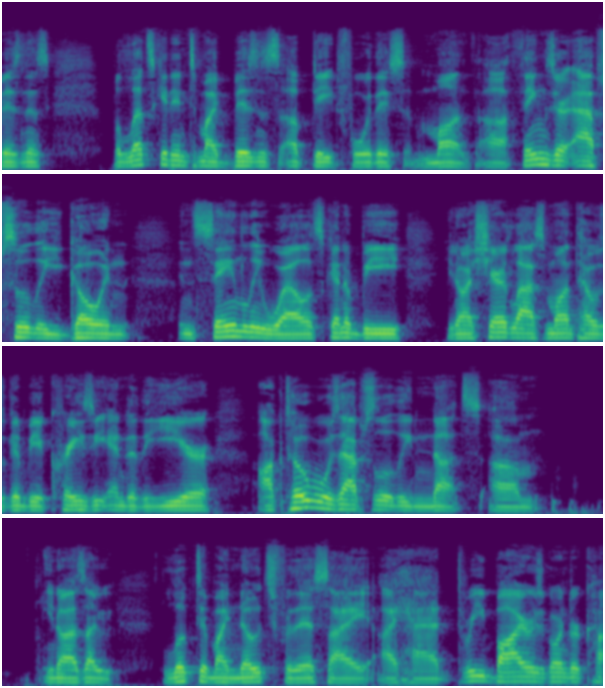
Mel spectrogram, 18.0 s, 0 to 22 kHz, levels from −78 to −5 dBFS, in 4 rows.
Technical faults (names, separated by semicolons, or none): none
